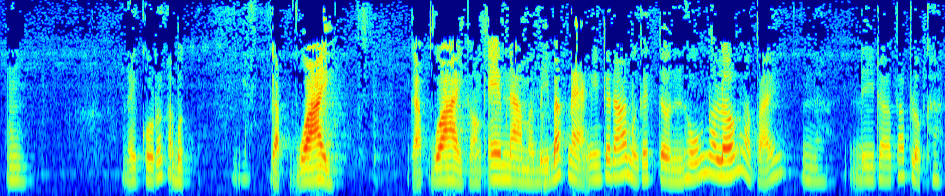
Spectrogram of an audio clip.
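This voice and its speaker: A Buddhist nun giving a dharma talk, answering questions in a blunt, scolding way. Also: female voice, mid-range voice, a little mellow, breathy edge. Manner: blunt, scolding, fast-talking.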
